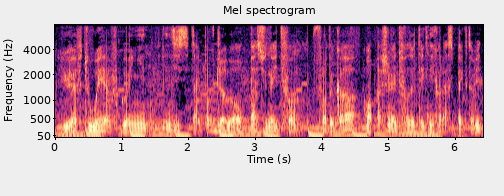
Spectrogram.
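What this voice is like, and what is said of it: French accent speaking English. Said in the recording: “I'm French, you can hear my accent.”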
